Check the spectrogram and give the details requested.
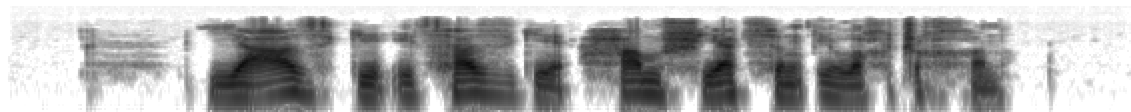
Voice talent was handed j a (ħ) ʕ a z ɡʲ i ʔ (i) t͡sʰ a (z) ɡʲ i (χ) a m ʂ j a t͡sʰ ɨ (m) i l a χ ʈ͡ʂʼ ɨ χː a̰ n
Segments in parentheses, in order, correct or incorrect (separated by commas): incorrect, correct, correct, incorrect, incorrect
